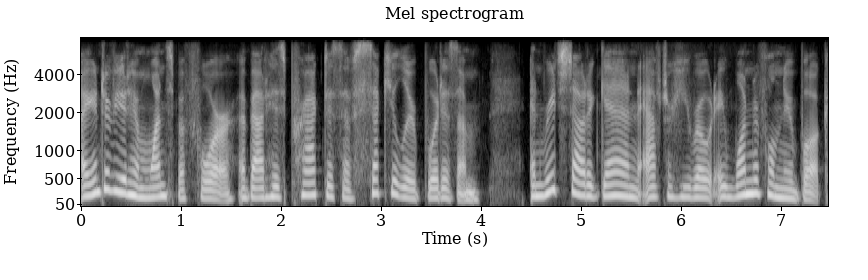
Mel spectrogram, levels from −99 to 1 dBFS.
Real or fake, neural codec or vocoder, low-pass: real; none; 7.2 kHz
